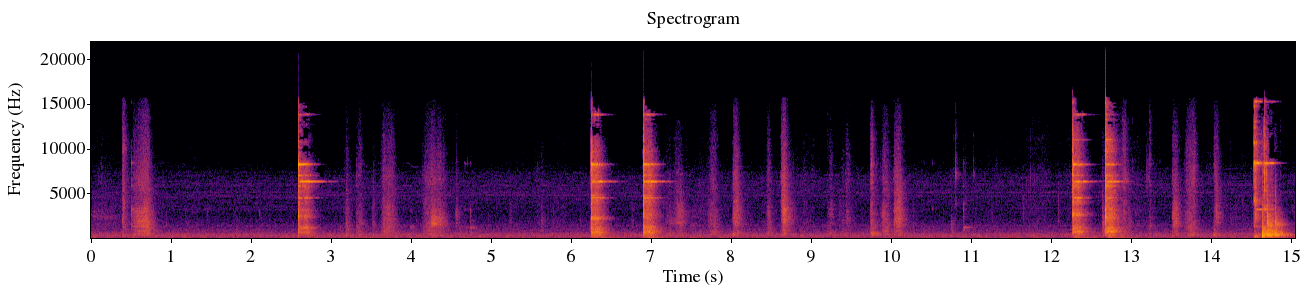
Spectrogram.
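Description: Hammer striking a cold chisel against a steel Mopar E-body front brake spindle, punching small dimples to make up a thousandth or two so the spindle sleeve holds tight. A handful of sharp metallic pings with a short ring, two pairs about half a second apart, and softer taps between them.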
